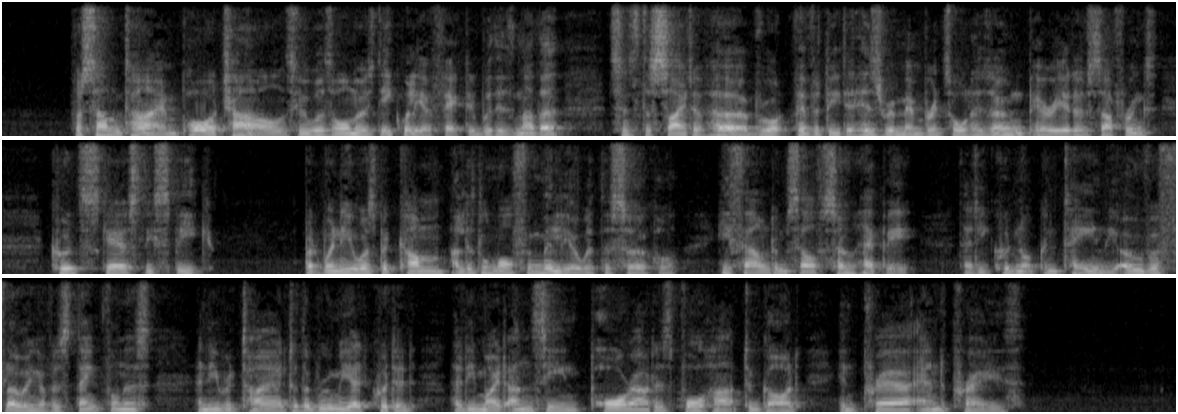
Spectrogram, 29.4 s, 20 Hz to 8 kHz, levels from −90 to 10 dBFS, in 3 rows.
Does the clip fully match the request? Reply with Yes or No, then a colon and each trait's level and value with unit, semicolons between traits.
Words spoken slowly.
No: average, 170 wpm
